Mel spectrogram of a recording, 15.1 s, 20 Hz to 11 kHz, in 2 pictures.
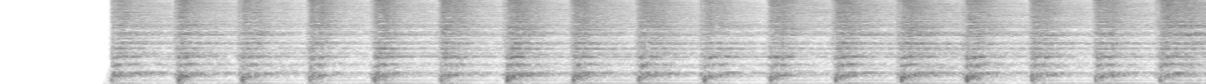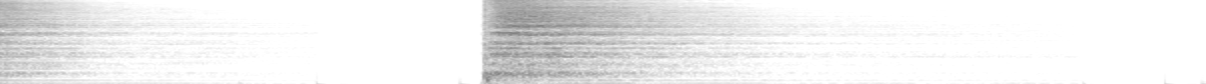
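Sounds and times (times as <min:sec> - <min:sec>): cymbal struck in rhythm: 0:00.7 - 0:08.7, 0:10.6 - 0:12.8.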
